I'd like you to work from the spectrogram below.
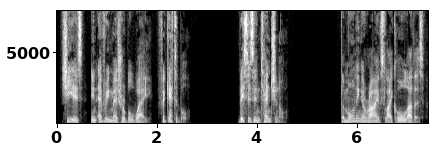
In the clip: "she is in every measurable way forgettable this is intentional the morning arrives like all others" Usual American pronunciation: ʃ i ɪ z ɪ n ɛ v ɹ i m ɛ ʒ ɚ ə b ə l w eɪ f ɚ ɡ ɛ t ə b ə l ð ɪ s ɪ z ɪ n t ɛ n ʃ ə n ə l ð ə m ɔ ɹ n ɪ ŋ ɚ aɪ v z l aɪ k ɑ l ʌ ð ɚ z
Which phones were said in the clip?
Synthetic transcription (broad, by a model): ʃ i ɪ z ɪ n ɛ v ɹ i m ɛ ʒ ɚ ə b ə l w eɪ f ɚ ɡ ɛ t ə b ə l ð ɪ s ɪ z ɪ n t ɛ n ʃ ə n ə l ð ə m ɔ ɹ n ɪ ŋ ɚ aɪ v z l aɪ k ɑ l ʌ ð ɚ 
